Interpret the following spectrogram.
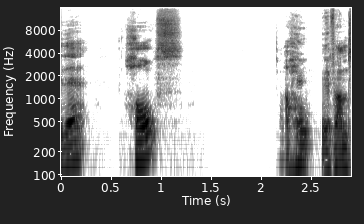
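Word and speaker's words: Hulse: You butchered his name. It's H-U. Okay, you say it. H-U-L-S-E. Holes. Holes. Holes. I think it's Holes. Halsey. Is it Halsey? It's not Halsey.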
